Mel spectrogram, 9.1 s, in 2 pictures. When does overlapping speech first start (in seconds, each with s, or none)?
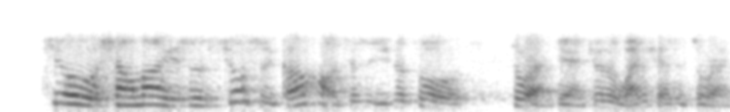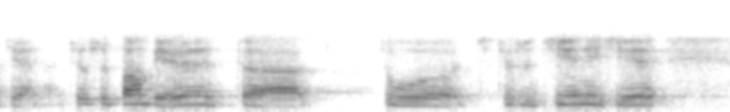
none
